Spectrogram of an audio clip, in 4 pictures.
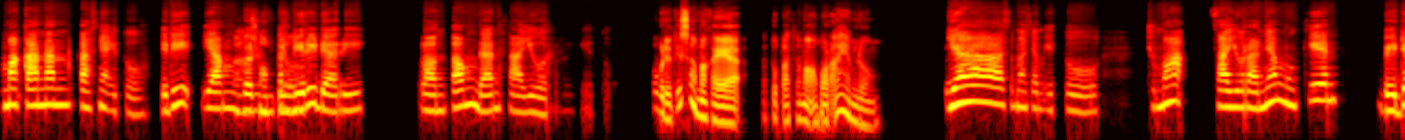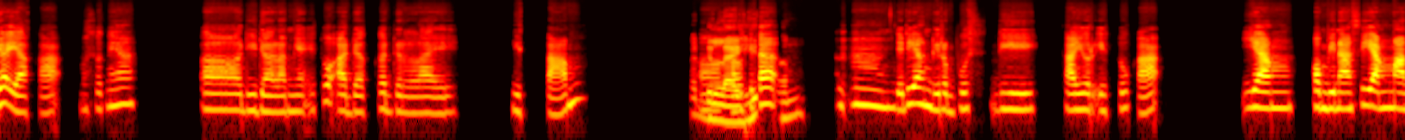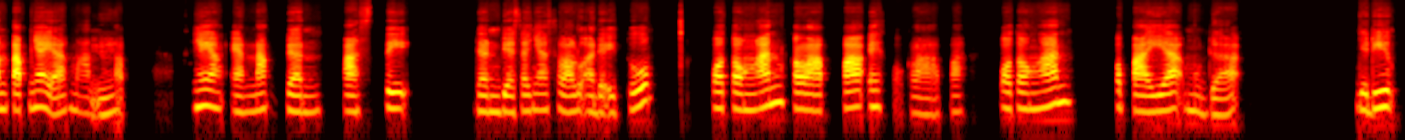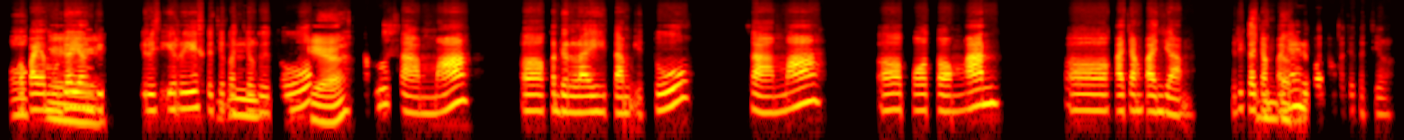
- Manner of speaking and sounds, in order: other background noise; tsk
- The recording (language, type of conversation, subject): Indonesian, podcast, Apa saja makanan khas yang selalu ada di keluarga kamu saat Lebaran?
